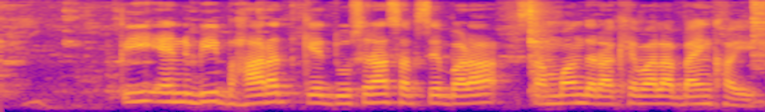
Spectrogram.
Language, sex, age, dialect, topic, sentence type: Magahi, male, 18-24, Western, banking, statement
